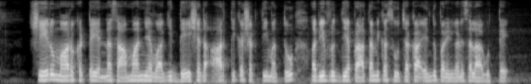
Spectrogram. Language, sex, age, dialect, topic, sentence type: Kannada, male, 18-24, Mysore Kannada, banking, statement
